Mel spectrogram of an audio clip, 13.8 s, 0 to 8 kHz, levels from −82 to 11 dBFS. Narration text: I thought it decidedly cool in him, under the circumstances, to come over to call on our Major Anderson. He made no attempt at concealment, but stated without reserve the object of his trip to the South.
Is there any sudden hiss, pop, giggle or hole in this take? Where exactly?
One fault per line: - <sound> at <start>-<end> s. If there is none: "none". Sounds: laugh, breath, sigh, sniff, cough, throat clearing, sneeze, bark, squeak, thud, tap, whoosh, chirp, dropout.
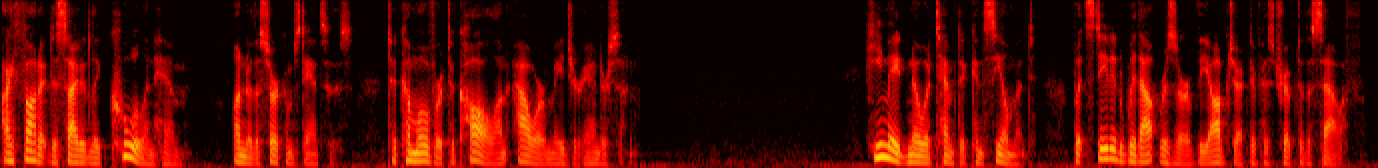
none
